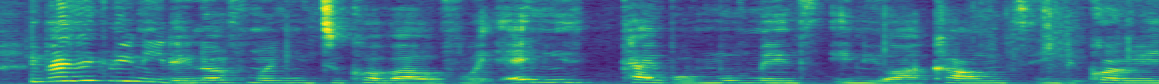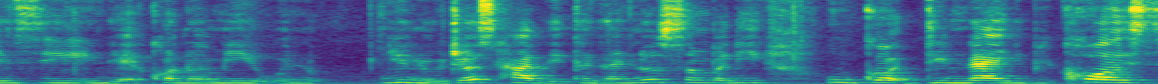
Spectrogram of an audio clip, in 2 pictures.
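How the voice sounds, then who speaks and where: Noticeable background noise and audible room echo surround a woman of medium pitch. She speaks at a moderate pace with fairly even intonation. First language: not English. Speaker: student vlogger. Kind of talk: vlog tutorial.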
